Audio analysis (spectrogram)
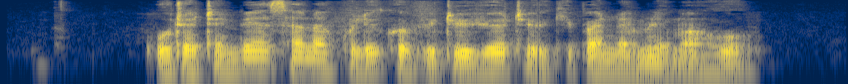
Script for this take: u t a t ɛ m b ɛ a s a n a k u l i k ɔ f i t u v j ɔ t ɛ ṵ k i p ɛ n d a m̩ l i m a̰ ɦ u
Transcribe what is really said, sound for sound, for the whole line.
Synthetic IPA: u t a t ɛ m b ɛ a s a n a k u l i k ɔ v i t u v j ɔ t ɛ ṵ k i p a n d a m̩ l i m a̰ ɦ u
